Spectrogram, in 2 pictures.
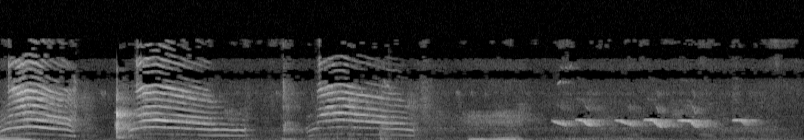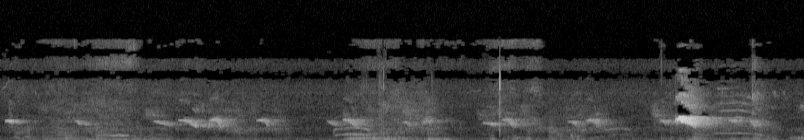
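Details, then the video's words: Kittens mewing beside their big daddy cat, who looks after them. A few strong, falling meows open the scene, followed by a run of thin, high squeaky mews in rapid succession and a last louder cry. "Huge dad cat wants to be like mom for cute meowing kittens"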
